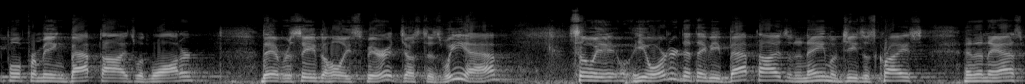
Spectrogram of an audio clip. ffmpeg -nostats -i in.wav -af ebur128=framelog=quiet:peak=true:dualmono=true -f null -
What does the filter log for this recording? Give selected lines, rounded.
Integrated loudness:
  I:         -22.0 LUFS
  Threshold: -32.4 LUFS
Loudness range:
  LRA:         1.0 LU
  Threshold: -42.3 LUFS
  LRA low:   -22.7 LUFS
  LRA high:  -21.7 LUFS
True peak:
  Peak:      -14.5 dBFS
